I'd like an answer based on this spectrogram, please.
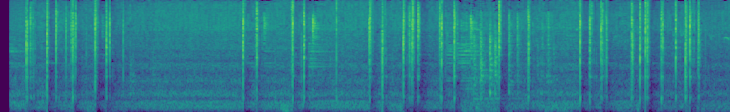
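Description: Popcorn kernels popping in a hot metal pan: sharp, irregular pops, a few each second, over a steady low hiss.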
